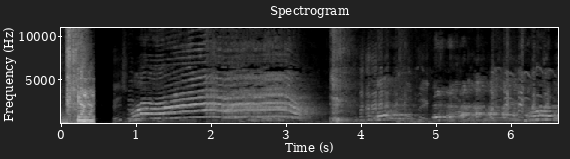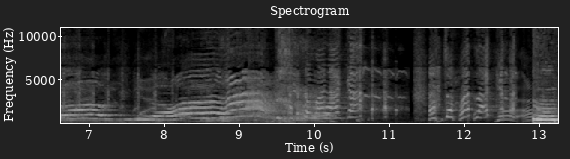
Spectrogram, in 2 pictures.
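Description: A cat meows repeatedly in rising and falling cries.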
